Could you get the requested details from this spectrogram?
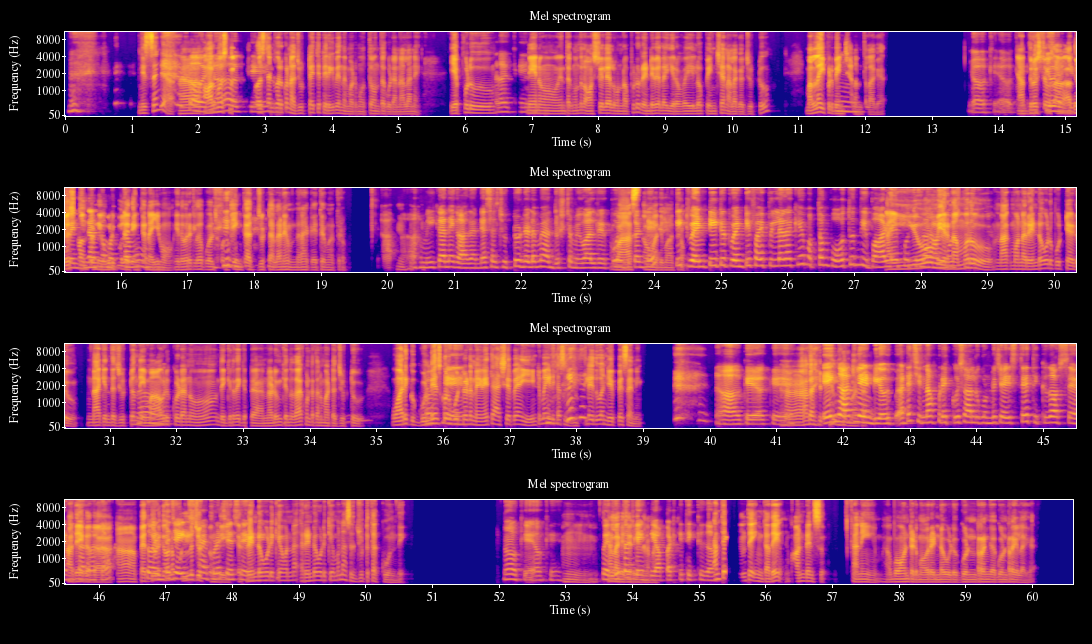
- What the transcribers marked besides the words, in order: chuckle; in English: "ఆల్‌మొస్ట్ నైన్టీ పర్సెంట్"; tapping; chuckle; chuckle; in English: "ట్వెంటీ టూ ట్వెంటీ ఫైవ్"; in English: "బాల్డ్"; other background noise; chuckle; laughing while speaking: "అయిపేయిందనమాట"; in English: "తిక్‌గా"; in English: "సో"; in English: "తిక్‌గా"; in English: "కాన్ఫిడెన్స్"
- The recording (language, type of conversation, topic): Telugu, podcast, మీరు సినిమా హీరోల స్టైల్‌ను అనుసరిస్తున్నారా?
